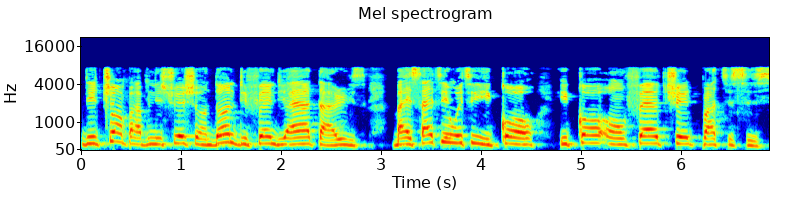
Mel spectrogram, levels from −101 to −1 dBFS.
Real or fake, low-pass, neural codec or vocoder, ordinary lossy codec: real; 7.2 kHz; none; none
